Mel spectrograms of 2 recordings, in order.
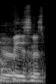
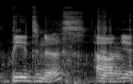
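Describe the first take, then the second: First: The middle consonant is a z sound. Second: The middle consonant is a d sound. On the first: The speaker calls it wrong. "Not business" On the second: The speaker calls it right.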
